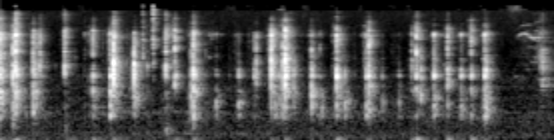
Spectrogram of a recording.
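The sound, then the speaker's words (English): Steady typing on a computer keyboard that is not resting on a desk and is made to be a little quieter, a quick run of soft clicks in an uneven rhythm with brief pauses, fairly quiet and with no voices. “Actually, let me t- let me click in this box here so I know I'm typing.”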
